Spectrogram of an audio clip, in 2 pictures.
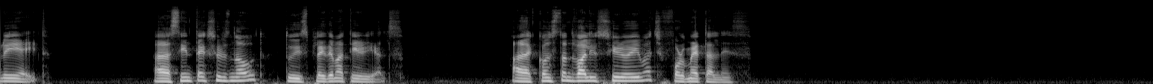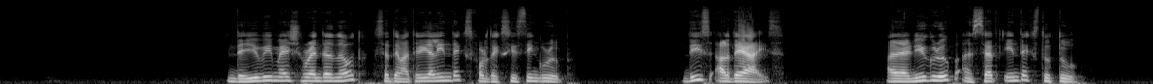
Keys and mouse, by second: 1.2 click, 2.2-3.5 drag, 5.2 click, 6.1-7.1 drag, 8.2 click, 8.7 click, 9.2 click, 9.7 0, 11.0-12.2 drag, 14.1 click, 14.2 click, 15.6 click, 16.7 click, 18.0 click, 18.4-19.6 typing, 20.4 click, 21.1 click, 21.5 click, 22.5 click.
